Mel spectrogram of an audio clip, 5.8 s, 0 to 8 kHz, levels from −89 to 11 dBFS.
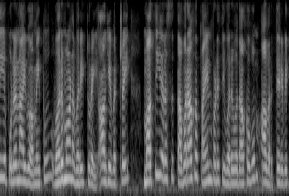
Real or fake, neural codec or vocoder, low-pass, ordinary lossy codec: fake; codec, 16 kHz, 6 kbps, DAC; none; none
